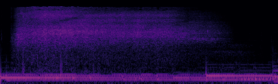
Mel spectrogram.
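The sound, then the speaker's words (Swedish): A long, airy hiss of breath drawn in through the teeth during chitkari yoga breathing, tongue pressed against the back of the teeth and air taken in at the corners of the mouth, lasting a little over two seconds, over a steady low droning tone that continues after the breath stops. “Och om du inte kan göra det här lilla röret så kan man pressa tungan mot baksidan av tänderna. Då heter det chitkari och då andas man på sidorna av mungipen.”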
